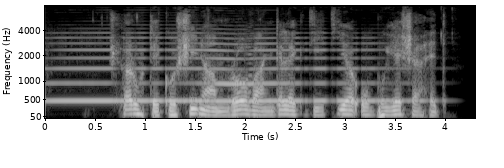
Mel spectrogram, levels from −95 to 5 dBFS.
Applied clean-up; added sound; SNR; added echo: neural mask model RNNoise.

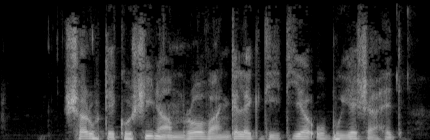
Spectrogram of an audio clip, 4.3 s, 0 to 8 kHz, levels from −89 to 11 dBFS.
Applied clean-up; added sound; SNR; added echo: none; none; none; none.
